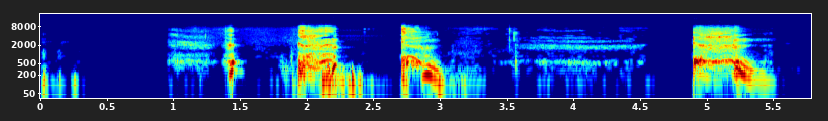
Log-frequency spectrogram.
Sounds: Cough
